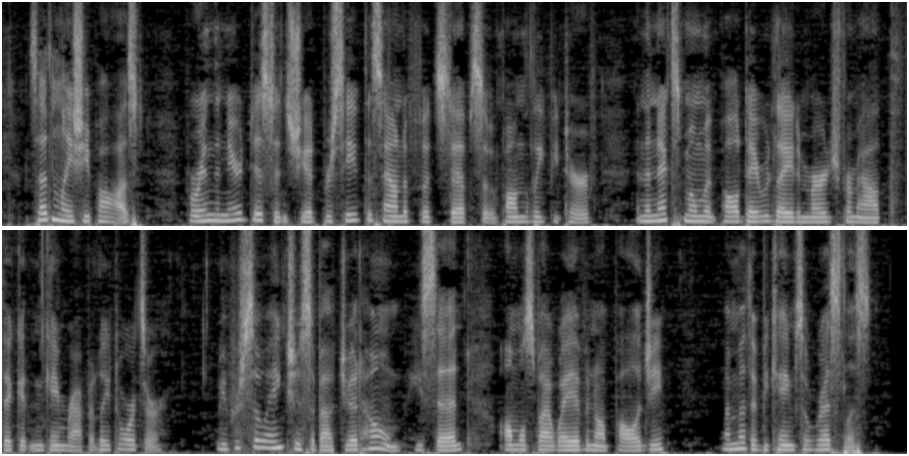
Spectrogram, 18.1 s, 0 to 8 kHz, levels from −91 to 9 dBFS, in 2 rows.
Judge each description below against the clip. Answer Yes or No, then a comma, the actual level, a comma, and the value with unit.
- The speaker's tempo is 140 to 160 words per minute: No, average, 185 wpm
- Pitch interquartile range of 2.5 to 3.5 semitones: Yes, average, 2.8 semitones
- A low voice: No, medium, 170 Hz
